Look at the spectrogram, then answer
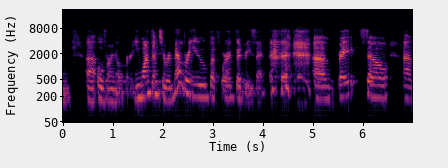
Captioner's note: chuckles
